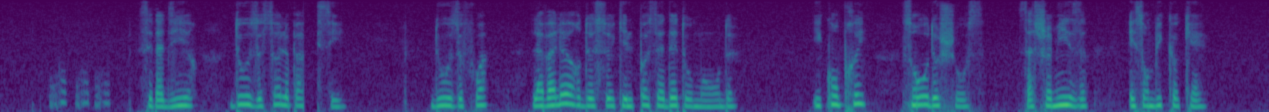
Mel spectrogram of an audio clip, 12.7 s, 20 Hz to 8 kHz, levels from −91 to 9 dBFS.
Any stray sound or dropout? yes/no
yes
